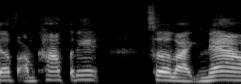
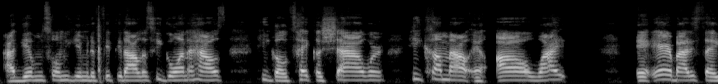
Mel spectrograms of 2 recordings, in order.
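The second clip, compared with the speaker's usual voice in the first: usual speaking voice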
